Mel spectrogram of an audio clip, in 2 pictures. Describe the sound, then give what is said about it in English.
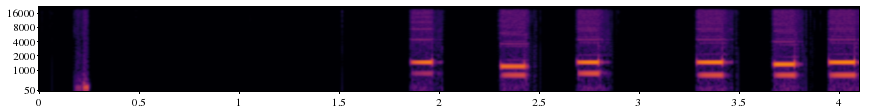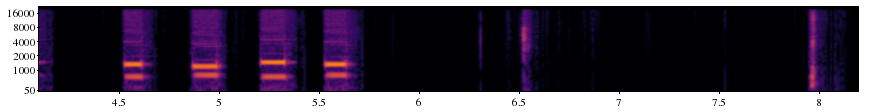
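A quick run of about ten phone keypad beeps, each a short two-pitch tone in an even rhythm, as a phone number is dialed at a daycare center to call a child's mother again, followed by a couple of faint clicks. No one speaks. “I already tried calling her, sweetie. She's not picking up yet, but you know what? I'll try again.”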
